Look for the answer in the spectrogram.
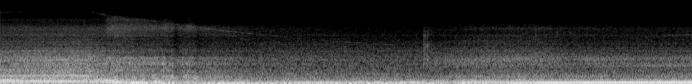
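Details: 12-valve Cummins diesel truck with compound turbos, warmed up, after sealing boost leaks: deep steady drone pulling evenly through the gears from a first-gear takeoff at about five pounds boost, no intake hiss or chuff; crisper off-idle response, healthy.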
